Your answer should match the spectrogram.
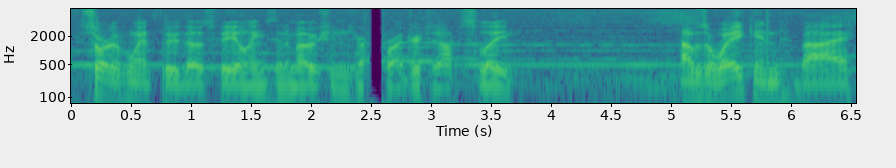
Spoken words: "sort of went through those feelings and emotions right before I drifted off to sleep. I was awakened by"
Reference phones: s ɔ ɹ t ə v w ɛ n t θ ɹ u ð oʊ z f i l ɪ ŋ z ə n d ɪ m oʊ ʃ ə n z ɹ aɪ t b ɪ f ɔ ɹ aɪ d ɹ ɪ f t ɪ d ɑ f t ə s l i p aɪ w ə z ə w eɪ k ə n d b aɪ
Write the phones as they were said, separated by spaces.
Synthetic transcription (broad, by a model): s ɔ ɹ t ə v w ɛ n θ ɹ u ð oʊ z f i l ɪ ŋ z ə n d ɪ m oʊ ʃ ə n z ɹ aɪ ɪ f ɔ ɹ aɪ d ɹ ɪ f t ɪ d ɑ f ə s l i p aɪ w ə z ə w eɪ k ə n b aɪ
